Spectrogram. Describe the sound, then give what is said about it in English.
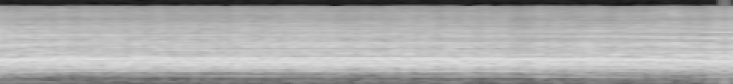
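A large live audience screams and cheers in a loud, sustained roar that fills the whole stretch, dense and continuous with no talking over it. “I think you guys need to scream a little louder for the podcast.”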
